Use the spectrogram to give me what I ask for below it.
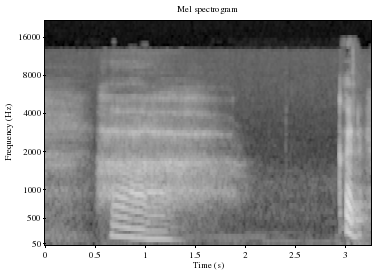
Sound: sighs gently

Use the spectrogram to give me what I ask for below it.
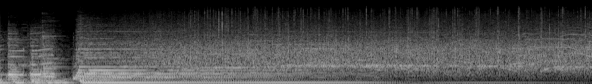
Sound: audience applauding

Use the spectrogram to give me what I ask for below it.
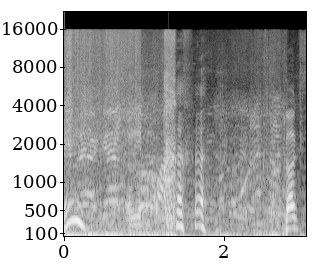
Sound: laughs

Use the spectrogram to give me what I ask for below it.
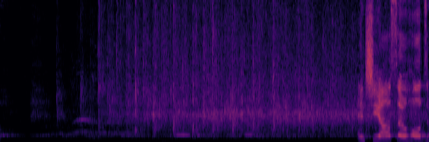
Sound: applause

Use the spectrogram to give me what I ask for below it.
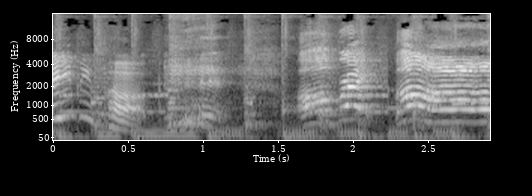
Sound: laughs

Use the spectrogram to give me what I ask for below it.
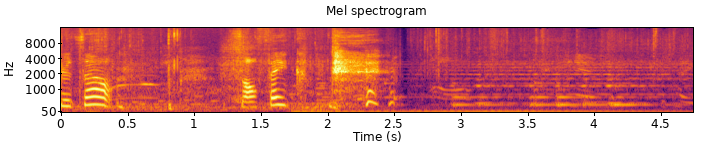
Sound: laughing; soft music

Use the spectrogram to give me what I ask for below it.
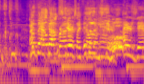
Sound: angry duck noise?; childish voice

